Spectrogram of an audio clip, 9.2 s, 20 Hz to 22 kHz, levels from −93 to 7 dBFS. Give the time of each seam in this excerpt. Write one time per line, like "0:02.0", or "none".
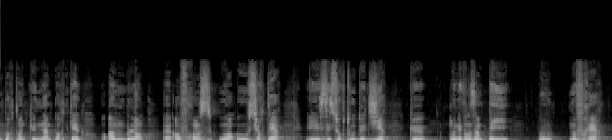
none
